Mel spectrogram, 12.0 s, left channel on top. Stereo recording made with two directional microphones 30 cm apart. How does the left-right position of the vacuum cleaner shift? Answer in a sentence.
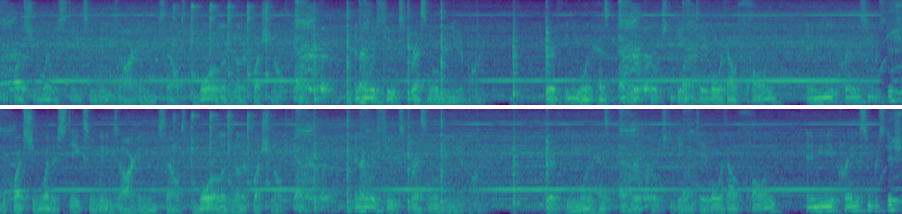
You can hear the vacuum cleaner go right and come back.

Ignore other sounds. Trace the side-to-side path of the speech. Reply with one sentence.
In this clip you hear the speech go left and come back.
